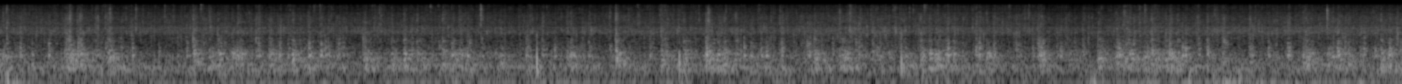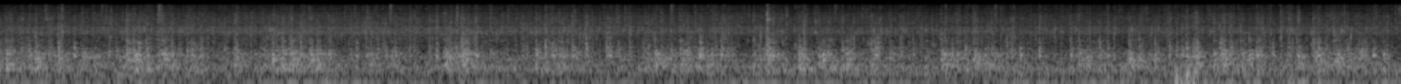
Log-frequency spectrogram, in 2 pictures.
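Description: Steady rain: many close drops ticking over an even hiss.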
